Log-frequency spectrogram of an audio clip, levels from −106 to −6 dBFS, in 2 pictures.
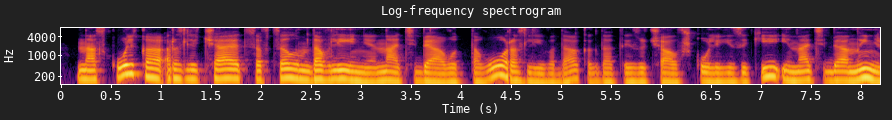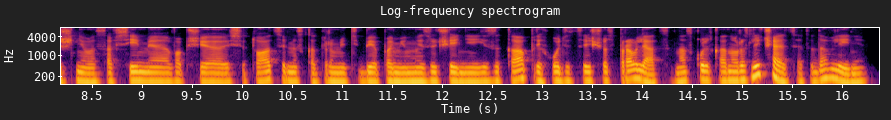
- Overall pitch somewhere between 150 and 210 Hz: No, low, 135 Hz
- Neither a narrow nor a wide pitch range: Yes, average, 3.0 semitones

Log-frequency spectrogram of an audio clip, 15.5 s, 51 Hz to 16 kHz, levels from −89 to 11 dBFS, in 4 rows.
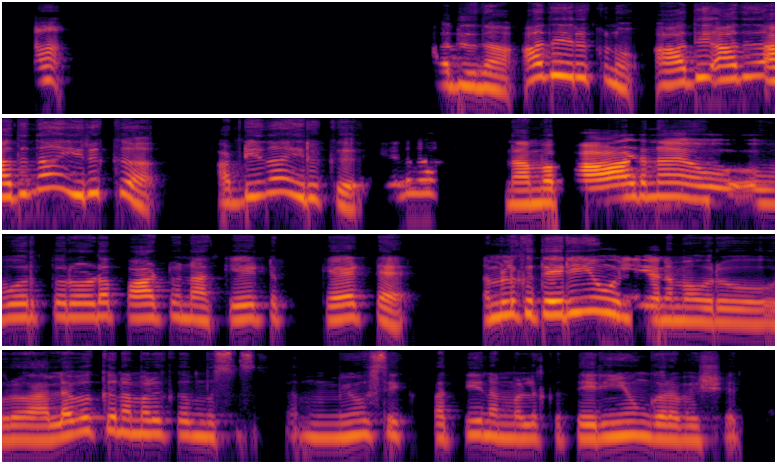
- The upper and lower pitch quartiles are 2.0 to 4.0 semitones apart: No, average, 5.0 semitones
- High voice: Yes, high, 220 Hz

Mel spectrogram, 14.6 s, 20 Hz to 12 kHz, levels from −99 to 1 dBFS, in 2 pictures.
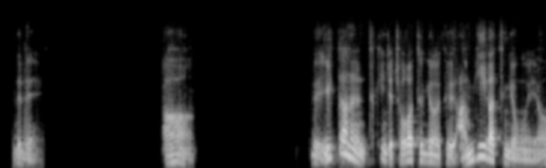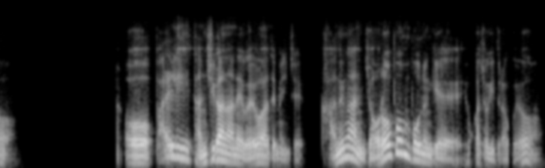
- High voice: No, low, 100 Hz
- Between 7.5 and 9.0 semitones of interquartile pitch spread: Yes, wide, 7.9 semitones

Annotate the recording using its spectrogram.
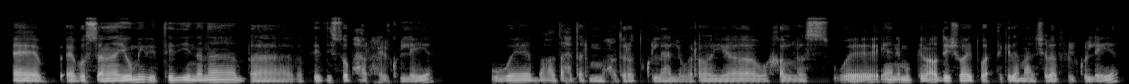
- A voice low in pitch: Yes, very low, 90 Hz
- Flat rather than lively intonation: No, average, 3.0 semitones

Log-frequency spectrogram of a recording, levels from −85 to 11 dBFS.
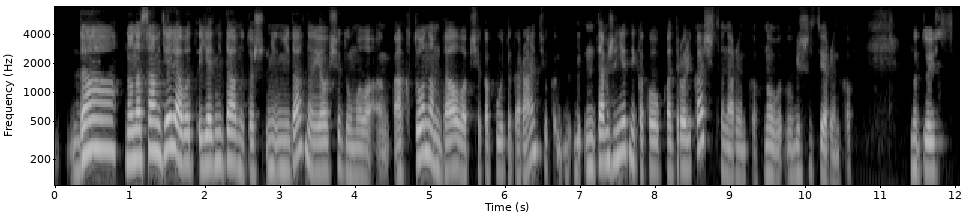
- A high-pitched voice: No, medium, 160 Hz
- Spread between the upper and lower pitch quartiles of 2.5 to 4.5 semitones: No, wide, 5.6 semitones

